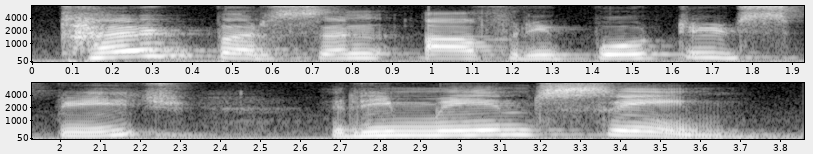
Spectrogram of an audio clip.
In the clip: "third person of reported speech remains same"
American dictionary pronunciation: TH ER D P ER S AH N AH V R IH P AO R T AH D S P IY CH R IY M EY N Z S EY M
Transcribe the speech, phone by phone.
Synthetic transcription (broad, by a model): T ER D P ER S AH N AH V R IH P AO R T AH D S P IY CH R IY M EY N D S EY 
